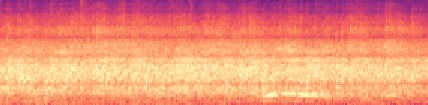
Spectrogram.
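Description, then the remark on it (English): Steady applause from a crowd fills the whole stretch, a dense, even wash of many hands clapping at a constant loudness without a break. “Are you clapping because that was good?”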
